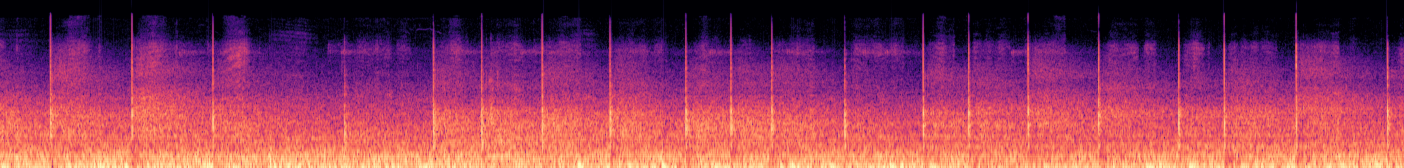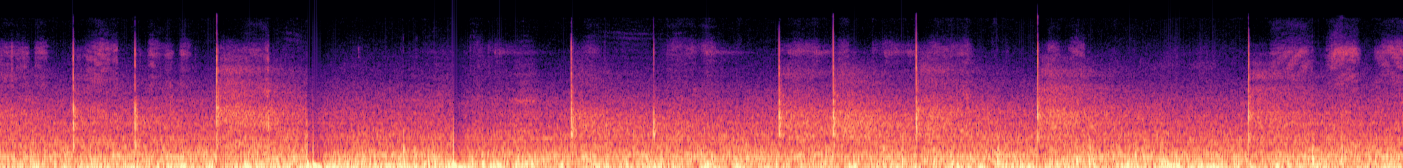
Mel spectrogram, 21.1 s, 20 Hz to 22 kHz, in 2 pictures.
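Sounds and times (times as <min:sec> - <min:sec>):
chalk scratching on blackboard: 0:00.0 - 0:12.6, 0:19.9 - 0:21.0
sharp chalk taps: 0:00.0 - 0:12.7, 0:14.8 - 0:18.9, 0:19.9 - 0:21.0
low background rumble: 0:00.0 - 0:21.0.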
